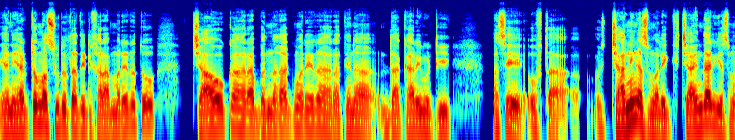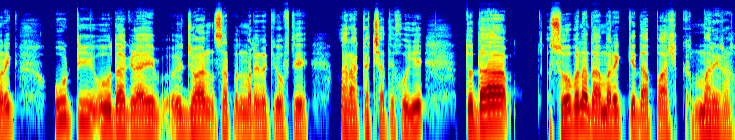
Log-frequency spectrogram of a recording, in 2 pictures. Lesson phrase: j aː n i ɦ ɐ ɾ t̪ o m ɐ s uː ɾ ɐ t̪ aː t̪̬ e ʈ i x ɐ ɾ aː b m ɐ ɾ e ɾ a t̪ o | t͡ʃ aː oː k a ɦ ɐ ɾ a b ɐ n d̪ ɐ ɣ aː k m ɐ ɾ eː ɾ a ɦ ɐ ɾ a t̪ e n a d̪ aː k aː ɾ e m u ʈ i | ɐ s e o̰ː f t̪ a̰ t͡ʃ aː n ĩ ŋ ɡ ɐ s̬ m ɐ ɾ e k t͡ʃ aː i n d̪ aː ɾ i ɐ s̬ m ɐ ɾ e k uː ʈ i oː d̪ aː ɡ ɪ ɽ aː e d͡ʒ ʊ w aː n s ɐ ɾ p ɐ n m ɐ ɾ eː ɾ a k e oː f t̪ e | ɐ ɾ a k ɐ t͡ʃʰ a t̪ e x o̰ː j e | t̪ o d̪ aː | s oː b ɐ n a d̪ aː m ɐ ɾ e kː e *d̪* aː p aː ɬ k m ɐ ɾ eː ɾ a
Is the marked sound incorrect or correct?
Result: correct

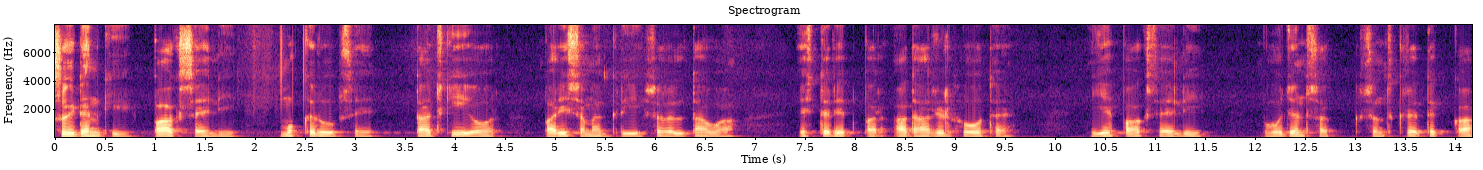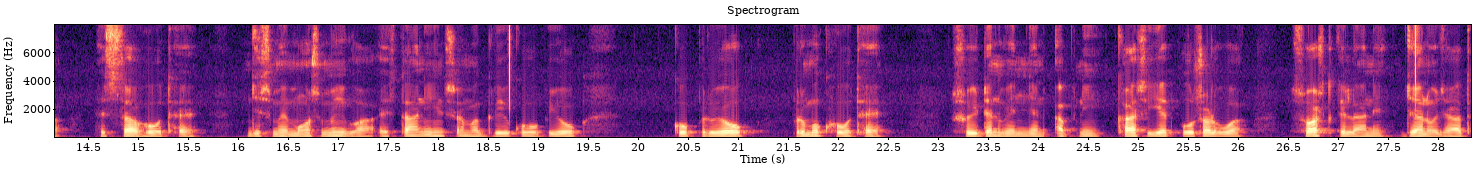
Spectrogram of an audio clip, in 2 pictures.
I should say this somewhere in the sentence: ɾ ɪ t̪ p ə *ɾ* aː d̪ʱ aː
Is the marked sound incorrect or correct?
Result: correct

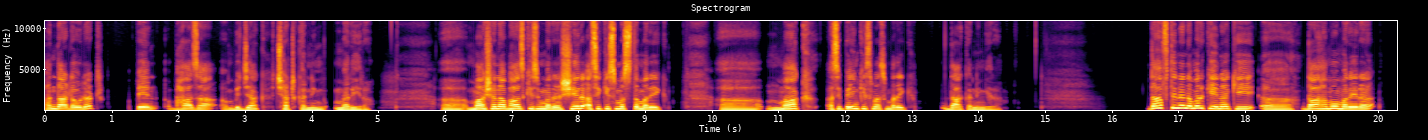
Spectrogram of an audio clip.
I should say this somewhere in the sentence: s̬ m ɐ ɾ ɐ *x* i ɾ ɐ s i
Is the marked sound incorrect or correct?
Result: incorrect: ʃ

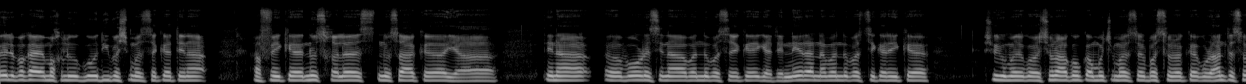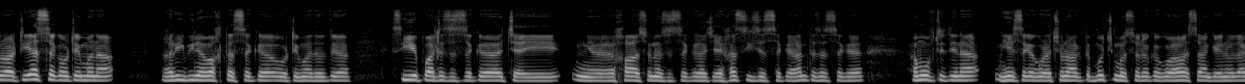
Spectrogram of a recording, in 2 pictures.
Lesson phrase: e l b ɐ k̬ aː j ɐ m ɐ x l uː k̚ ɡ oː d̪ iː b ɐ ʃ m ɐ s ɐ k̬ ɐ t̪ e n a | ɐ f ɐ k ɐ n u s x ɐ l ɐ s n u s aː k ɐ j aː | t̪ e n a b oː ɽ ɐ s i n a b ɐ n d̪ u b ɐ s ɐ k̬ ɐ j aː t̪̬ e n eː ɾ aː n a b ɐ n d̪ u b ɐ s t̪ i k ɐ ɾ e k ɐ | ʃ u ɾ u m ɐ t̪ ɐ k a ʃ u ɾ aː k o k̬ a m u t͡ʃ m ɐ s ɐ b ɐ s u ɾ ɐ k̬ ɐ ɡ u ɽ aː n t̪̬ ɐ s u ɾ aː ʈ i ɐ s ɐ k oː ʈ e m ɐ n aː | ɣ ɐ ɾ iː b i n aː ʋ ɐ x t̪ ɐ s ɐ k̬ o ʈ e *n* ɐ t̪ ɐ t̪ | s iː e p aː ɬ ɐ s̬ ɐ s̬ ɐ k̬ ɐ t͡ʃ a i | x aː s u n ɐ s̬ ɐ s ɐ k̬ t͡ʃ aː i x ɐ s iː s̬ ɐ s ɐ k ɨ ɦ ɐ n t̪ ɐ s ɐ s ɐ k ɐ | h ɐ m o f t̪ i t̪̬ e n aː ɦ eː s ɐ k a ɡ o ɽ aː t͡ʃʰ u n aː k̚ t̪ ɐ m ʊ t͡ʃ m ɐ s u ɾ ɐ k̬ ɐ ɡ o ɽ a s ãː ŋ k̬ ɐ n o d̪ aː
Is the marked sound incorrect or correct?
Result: incorrect: m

